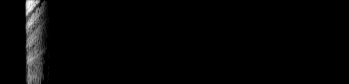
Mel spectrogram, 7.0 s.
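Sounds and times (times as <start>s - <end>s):
high electronic button zip: 0.5s - 0.9s.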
